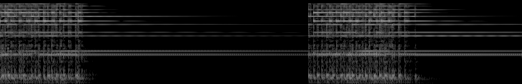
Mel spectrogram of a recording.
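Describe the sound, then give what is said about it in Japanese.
A telephone rings before a phone interview, in two long bursts, each about a second long and separated by a pause of roughly two seconds. The trilling ring is clear, with no voices. “二戸の偉人を取り上げているということでシンパシーを感じ、まずはふるさとを映像化する会の久保田さんにお電話でお話を聞きました。”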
